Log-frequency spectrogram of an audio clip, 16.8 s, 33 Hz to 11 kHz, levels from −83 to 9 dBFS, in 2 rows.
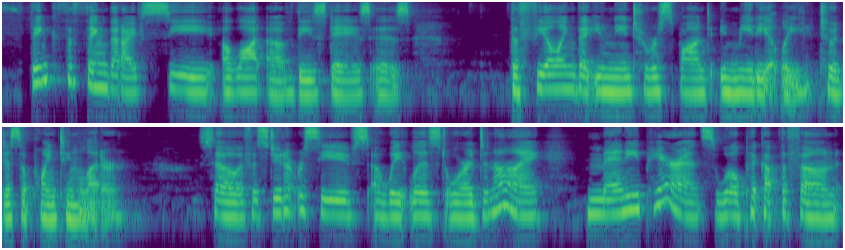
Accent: American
